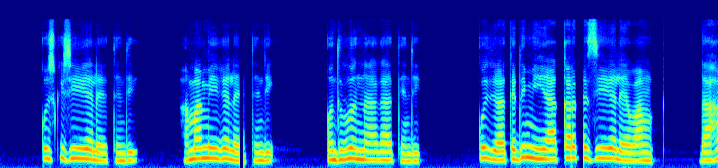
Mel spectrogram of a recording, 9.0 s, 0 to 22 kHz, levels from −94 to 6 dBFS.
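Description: Speech with two digital broadcast dropouts, at 2.99 to 3.06 s and 7.24 to 7.31 s. Each time the receiver fades out over about 8 ms, mutes for roughly 48 ms (which fits two lost frames), then resumes later in the programme. The short fade into true silence distinguishes these from clicks, stutters or packet-loss concealment.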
